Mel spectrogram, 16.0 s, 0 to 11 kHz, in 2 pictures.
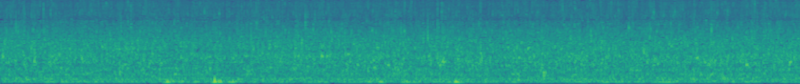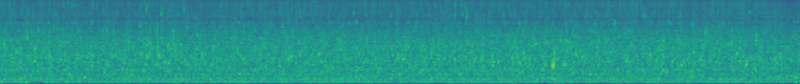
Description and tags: Water Flowing in Small Rocky Stream 1
Water flowing over and under small rocks in a stream at the point from which it emerged from a cliffside.
boulder, creek, rocky, stones, stream, water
